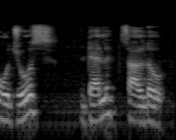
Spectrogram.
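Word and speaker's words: Ojos del Salado: ये है ओजोस डेल साल्डो, spelling बोल देता हूँ कि अगर आप नोट्स बनाते होंगे कि आपको आसानी होगी, OJOS ओजोस DEL डेल SALDO साल्डो।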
